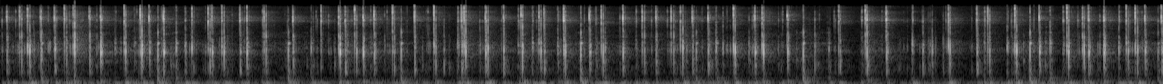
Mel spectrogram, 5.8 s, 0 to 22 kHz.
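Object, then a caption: Mechanical keyboard with plastic keycaps. A cream full-size mechanical keyboard with plastic keycaps on a solid plastic case is typed on rapidly with fingertips and medium-length nails. A steady stream of short, dry clacks has a bright plastic click centred around 1.7 kHz, with almost no low end and no ring after each press.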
